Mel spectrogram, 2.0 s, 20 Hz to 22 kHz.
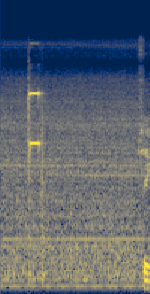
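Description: A single short electronic beep from an EG4 solar inverter's control panel as one of its buttons is pressed, about half a second in, over a steady low hum.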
